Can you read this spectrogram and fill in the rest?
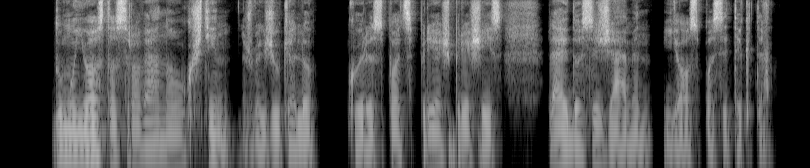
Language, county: Lithuanian, Kaunas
